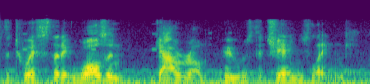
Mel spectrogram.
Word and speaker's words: Gowron: You have to say it like Gowron.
